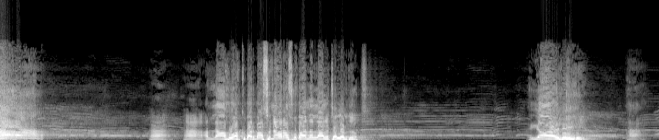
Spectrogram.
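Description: A man sings with passion through a microphone, with a heavy echo.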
